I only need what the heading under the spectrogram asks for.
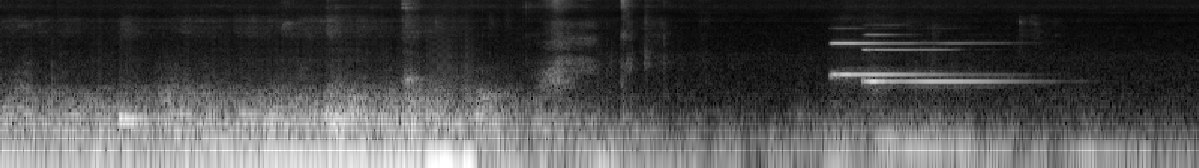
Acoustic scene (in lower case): elevator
